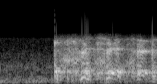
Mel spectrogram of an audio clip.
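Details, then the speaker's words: After a brief quiet moment, an older man with 55 years of smoking gives a harsh, rough, sustained cough lasting about a second: a chronic smoker's cough. "probably the craziest cough I've ever heard really yeah funny 55 years of smoke give you cough too man"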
